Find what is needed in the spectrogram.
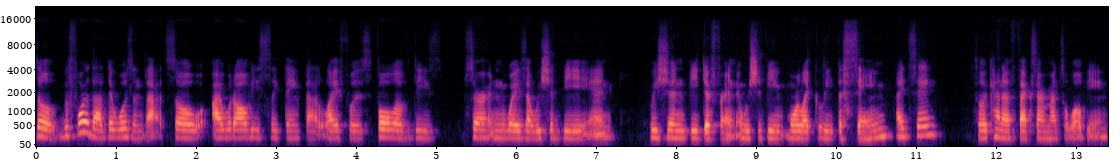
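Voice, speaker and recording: With an unremarkable speaking voice, a woman speaks at a moderate pace, her fairly low pitch carrying fairly even intonation. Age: young. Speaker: social media intern. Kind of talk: casual chat. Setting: in-person studio recording.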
